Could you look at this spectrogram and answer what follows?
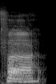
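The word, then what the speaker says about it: phở: I like the way you say it, pho. So I think that's the correct pronunciation.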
